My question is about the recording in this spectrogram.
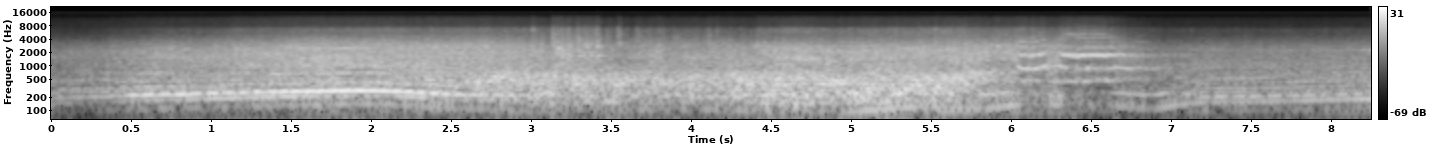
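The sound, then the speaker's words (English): A car backs out of a parking space, then its engine roars and tires skid and crunch over a dirt road, raising a cloud of dust as it accelerates hard and speeds off, the noise staying loud before easing toward the end. “He backs out of his parking space. Happy jumps out of the way. Liggett's car raises a cloud of dust as it speeds down the dirt road.”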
